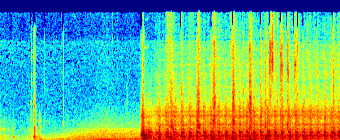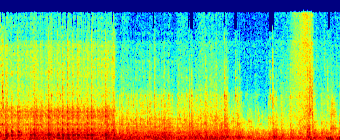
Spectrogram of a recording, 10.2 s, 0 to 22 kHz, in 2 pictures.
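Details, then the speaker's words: 1988 Daihatsu Hijet mini truck, revived after 2 years in storage: long crank, then it catches and runs rough and uneven, nearly dying. It backfired earlier; the owner suspects a gummed-up carburetor. "definitely a carburetor issue cuz it'll run when I shut it off earlier it backfired so I don't know what the deal is"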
